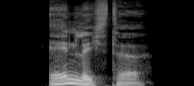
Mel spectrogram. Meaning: inflection of ähnlich: 1. strong/mixed nominative/accusative feminine singular superlative degree 2. strong nominative/accusative plural superlative degree
- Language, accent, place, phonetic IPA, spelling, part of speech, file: German, Germany, Berlin, [ˈɛːnlɪçstə], ähnlichste, adjective, De-ähnlichste.ogg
